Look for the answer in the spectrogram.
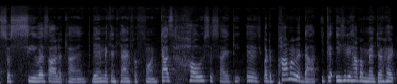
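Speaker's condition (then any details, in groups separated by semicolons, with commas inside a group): Hearing impairment; past speech impediment improved with much practice, listening needs much focus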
